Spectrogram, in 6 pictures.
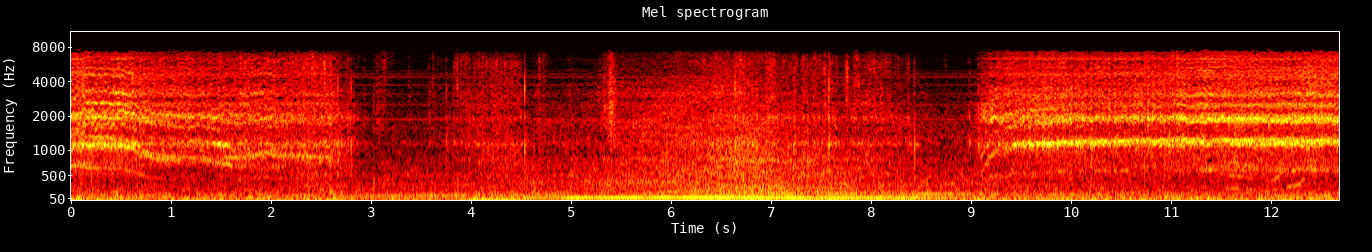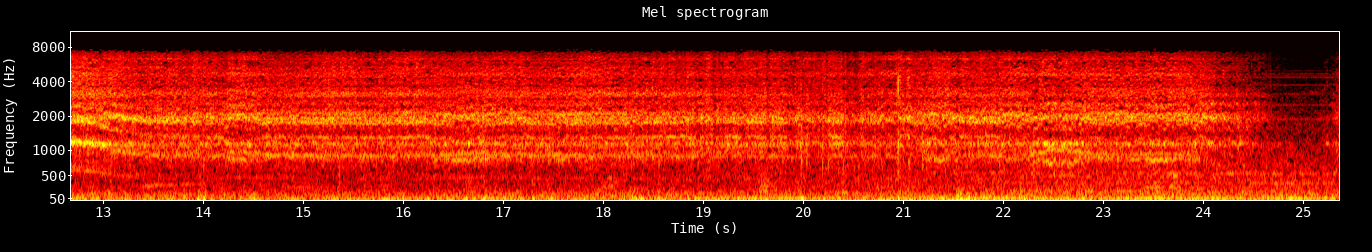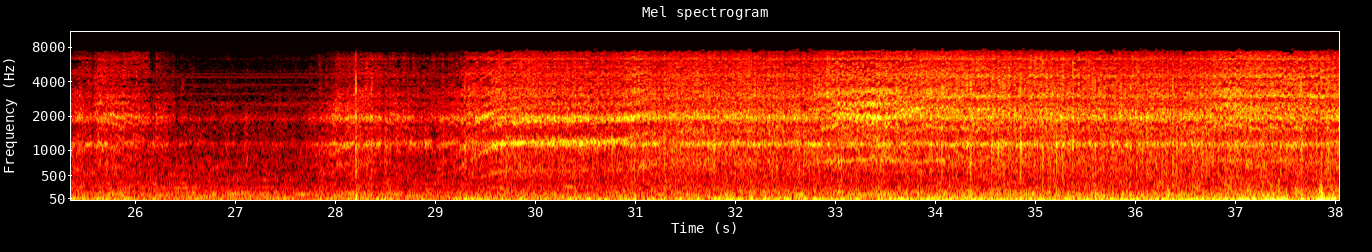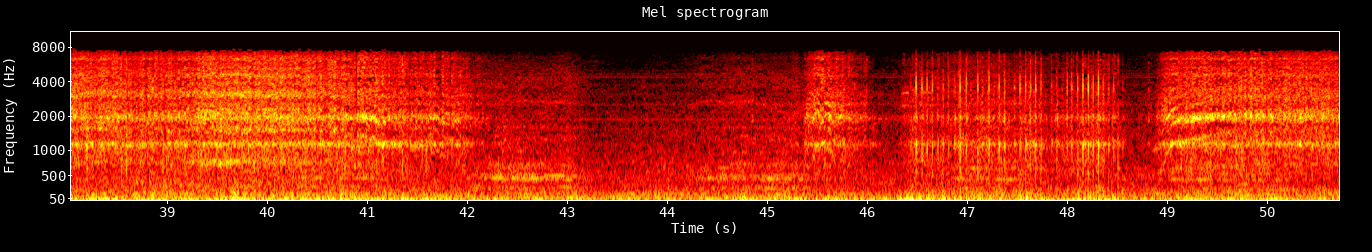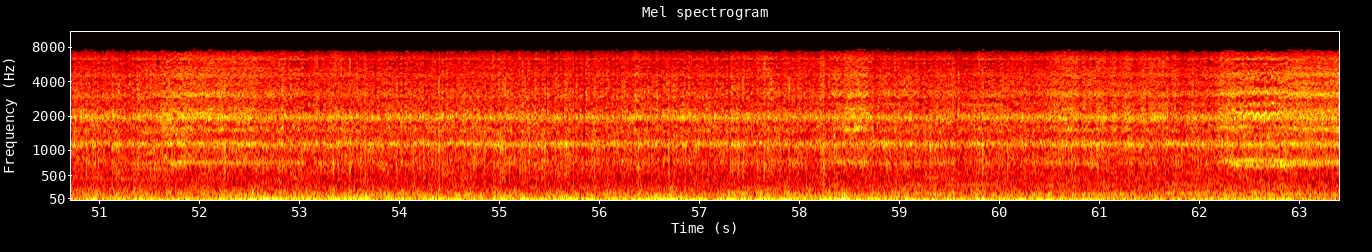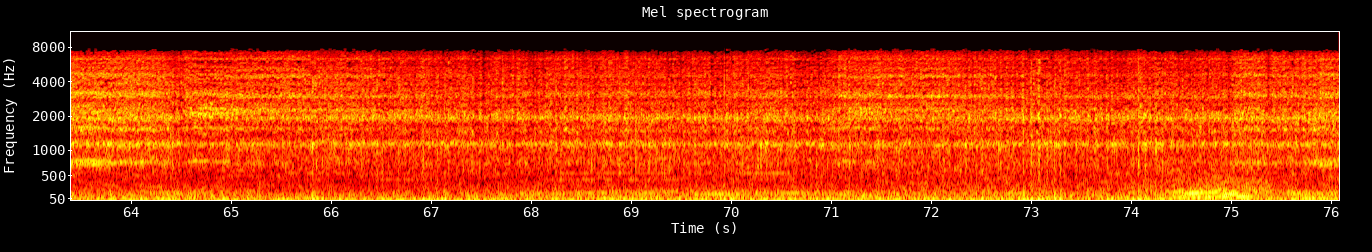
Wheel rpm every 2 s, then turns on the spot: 140, 40, 10, 20, 60, 160, 150, 110, 110, 110, 120, 110, 30, 50, 90, 170, 200, 200, 200, 200, 170, 10, 20, 40, 80, 200, 200, 200, 200, 200, 200, 200, 200, 200, 200, 200, 200, 200.
4-8 46-48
